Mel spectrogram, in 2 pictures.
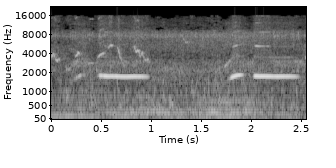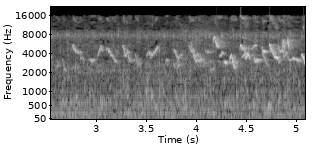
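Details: Lemon-bellied white-eyes from Lombok, a noisy lure recording played to get caged birds singing: dense bursts of short high chirps and squeaky notes, with a few long steady whistled tones and a low background hum.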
